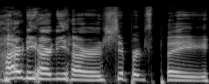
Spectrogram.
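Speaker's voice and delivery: straining attempted Irish accent, almost pirate-like. Retelling a story about an arrogant flute player, attempted Irish accent. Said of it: "I'm trying to be Irish".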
